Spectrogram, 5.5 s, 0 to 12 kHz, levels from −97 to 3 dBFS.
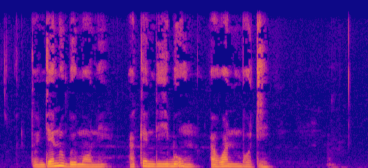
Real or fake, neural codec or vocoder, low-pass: real; none; 10.8 kHz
